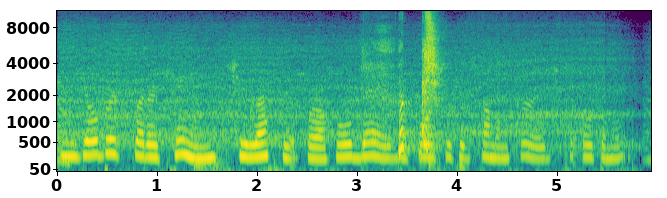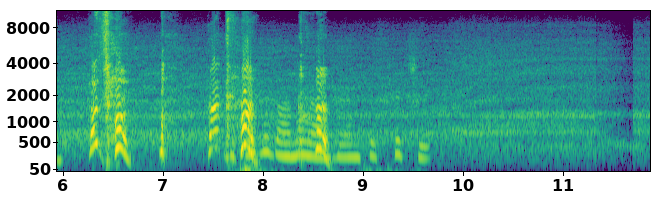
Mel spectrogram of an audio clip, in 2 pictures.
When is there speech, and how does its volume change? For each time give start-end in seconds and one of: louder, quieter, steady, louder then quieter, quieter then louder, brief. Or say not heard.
0.0-5.8 quieter
7.7-9.7 brief.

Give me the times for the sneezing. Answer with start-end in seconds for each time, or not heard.
3.0-4.1, 6.2-8.7.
